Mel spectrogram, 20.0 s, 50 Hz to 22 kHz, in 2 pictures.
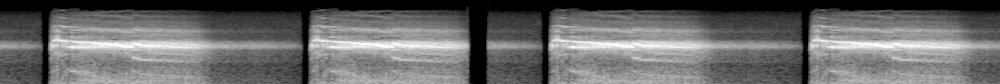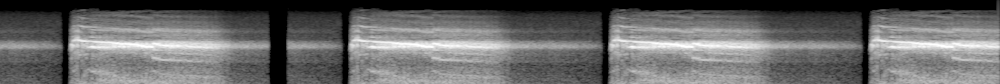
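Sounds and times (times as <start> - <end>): eagle screech: 0.5 - 2.2, 3.1 - 4.7, 5.5 - 7.2, 8.1 - 9.8, 10.7 - 12.4, 13.5 - 15.2, 16.1 - 17.8, 18.7 - 20.0.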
